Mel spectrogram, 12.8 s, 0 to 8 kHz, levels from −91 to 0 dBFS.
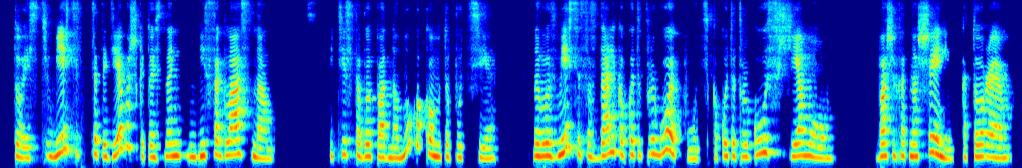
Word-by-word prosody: то 215 - -1
есть 185 +2 -7
вместе 255 +7 +1
с 250 - -27
этой 215 -5 -1
девушкой, 280 - -1
то 205 - -3
есть 195 0 -3
на 215 - -1
н 225 0 +4
не 210 +1 +2
согласна 235 -6 +1 0.5
с - - -32 0.2
идти 245 - -6
с 245 - -11
тобой 215 -2 +1
по 195 - +1
одному 190 - -1
какому-то 245 - +1
пути, 185 -2 -7 0.4
но 220 -1 +4
вы 220 +1 +5
вместе 250 - +2
создали 225 +4 0
какой-то 240 -3 -3
другой 260 +4 +3
путь, 170 -2 -11
какой-то 220 +3 -2
другую 225 +6 0
схему 220 -10 -1 0.5
ваших 220 0 +2
отношений, 215 -3 +3
которая, 195 -2 0
220 Hz, 155 wpm, -24 LUFS, 195-245 Hz, 0.5 s, вы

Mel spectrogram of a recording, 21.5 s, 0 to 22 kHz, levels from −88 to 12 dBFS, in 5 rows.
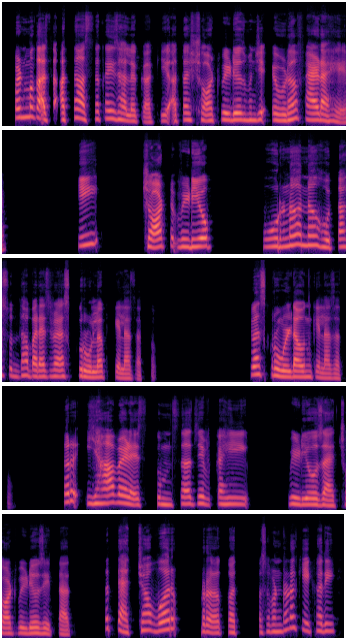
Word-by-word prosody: पण 290 +1 +4
मग 310 -1 +2
आता 215 -4 +6
आता 220 +6 +2
असं 240 +1 -1
काही 255 -1 0
झालं 200 -6 0
का? 145 -2 -3
की 180 +6 -9
आता 215 - -2
शॉर्ट 190 -2 -2
व्हिडिओस, 215 -1 +3
म्हणजे 205 +2 -1
एवढं 205 +4 +2
फॅड 210 -2 +6
आहे, 170 -8 +1 1.0
की 315 +5 +2 0.6
शॉर्ट 250 +1 +4
व्हिडिओ 245 +2 +5 0.7
पूर्ण 255 +5 +1
न 295 - +1 0.2
होता 235 +1 0
सुद्धा 220 -2 -5
बऱ्याच 195 -3 0
वेळा 195 0 +1
स्क्रोल 190 -4 -1
अप 175 - 0
केला 140 -4 -2
जातो. 120 -5 -17 1.2
किंवा 255 +1 +4
स्क्रोल 220 -7 +2
डाउन 180 0 +4
केला 160 -4 -4
जातो. 140 -2 -12 0.7
तर 275 - +2 0.2
ह्या 225 +2 +3
वेळेस 220 -8 +3 0.2
तुमचं 205 +1 -1
जे 225 -1 0
काही 205 -1 -2 0.5
व्हिडिओस 190 -3 +1
आहेत, 165 -2 +2
शॉर्ट 170 -1 0
व्हिडिओस 170 0 0
येतात, 145 -4 -4 0.4
तर - - -4
त्याच्यावर 260 - +1 0.3
प्र 205 -5 0
कत 195 -1 -2 0.3
असं 205 +3 -10
म्हणतो 220 +5 -3
ना 340 - +1
की 260 - -4
एखादी 235 0 -3
210 Hz, 150 wpm, -22 LUFS, 185-240 Hz, 1.2 s, आता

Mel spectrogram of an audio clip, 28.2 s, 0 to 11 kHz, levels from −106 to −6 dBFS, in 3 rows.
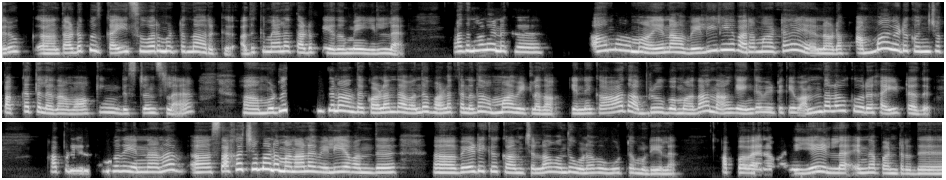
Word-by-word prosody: வெறும் 270 +6 -1 0.4
தடுப்பு 295 +9 +1 0.2
கை 215 - +2 0.2
சுவர் 290 0 +2
மட்டும் 275 -1 -2
தான் 250 -3 +1
இருக்கு. 195 +1 -7
அதுக்கு 235 +4 -5
மேல 285 +1 +1
தடுப்பு 230 0 -2
எதுவுமே 200 +1 +3 0.2
இல்லை. 195 -1 0 0.6
அதனால 315 +4 +3
எனக்கு 280 -3 -1 0.8
ஆமாமா 320 -7 +2
ஏ - - +2
நான் 240 -4 +1
வெளியிலேயே 330 +10 +2
வரமாட்டேன். 275 +6 0 0.2
என்னோட 195 0 0 0.3
அம்மா 275 - +1
வீடு 315 -2 +1
கொஞ்சம் 275 -1 +1
பக்கத்தில 245 -3 -2
தான் 185 -1 -4
வாக்கிங் 210 +5 -4
டிஸ்டன்ஸ்ல 200 0 -3 0.7
அ - - +1 0.2
முடிஞ்ச 310 +10 +3 0.6
அந்த 255 -2 +2
குழந்தை 240 +3 +3
வந்து 215 +6 +1
வளர்த்தினது 230 +1 0
அம்மா 235 +3 +2
வீட்ல 205 -3 -1
தான். 175 - -3 0.2
என்னைக்காவது 210 +9 -1
அபூர்வமா 210 -1 -1
தான் 285 -1 +1
நாங்க 215 0 -2
எங்க 205 +5 -1
வீட்டுக்கே 235 0 -4
அந்த 265 +7 0
அளவுக்கு 310 -1 -2
ஒரு 225 - +2
ஹைட் 200 +2 -2
அது. 170 - -5 0.7
அப்படி 295 +4 -2
இருக்கும்போது 295 -1 -2
என்னன்னா, 255 +5 +1 0.3
அ - - +4 0.2
சகஜமா 390 +4 +4
நம்மனாள 285 -3 +5
வெளியே 260 +3 +2
வந்து, 235 0 +2 0.5
அ - - +3 0.2
வேடிக்கை 280 +2 +2
அ - - -37
காமிச்செல்லாம் 220 +3 0
வந்து 245 +1 0
உணவு 215 +2 -1
ஊட்ட 220 +1 -7
முடியல. 175 0 -2 0.5
அப்போ 230 -1 -5
வேறு 195 -1 -1
வழியே 190 +6 0
இல்லை. 215 -1 +1
என்ன 225 +2 0
பண்ணுறது 185 -2 -2
240 Hz, 145 wpm, -23 LUFS, 210-280 Hz, 0.8 s, நம்மனாள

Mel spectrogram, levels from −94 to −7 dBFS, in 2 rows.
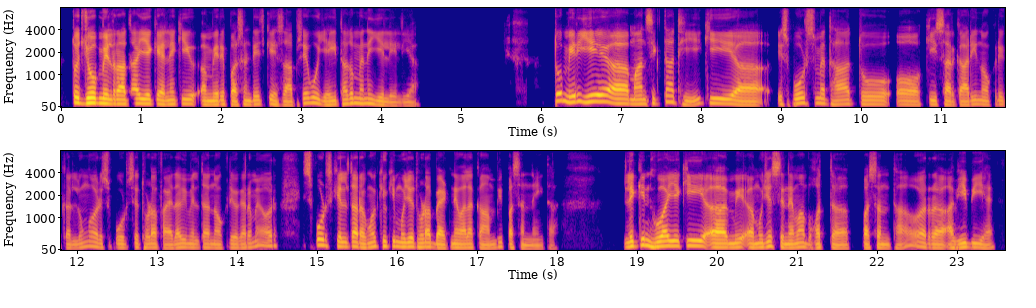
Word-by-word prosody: तो 160 - +8
जो 155 0 +12
मिल 140 -3 +6
रहा 125 -1 +6
था, 140 +2 +1
ये 135 -1 +5
कह 120 -1 +2
लें 120 +2 -1
कि 130 +3 -1
अ, 110 -4 -3
मेरे 110 +2 +1
परसेंटेज 110 +3 -2
के 125 - -4
हिसाब 100 -3 -3
से 145 - -1
वो 150 -1 0
यही 105 -2 -2
था, 125 - 0
तो 145 - 0
मैंने 140 -1 -1
ये 105 -4 -2
ले 90 -2 -6
लिया। 85 0 -11 1.7
तो 215 - +4
मेरी 180 -1 +3
ये 195 +2 +5
अ, 140 -6 +6
मानसिकता 130 +7 -1
थी 110 +2 -4
कि 145 -1 0 0.2
अ, 100 -4 +2 0.3
स्पोर्ट्स 140 +7 -2
में 140 -2 -2
था 115 +2 -3
तो 120 - -4 0.4
ओ 105 -2 -1
कि 115 -1 -3
सरकारी 105 +1 -2
नौकरी 110 -1 -7
कर 100 -1 -8
लूँगा 115 +9 -8
और 130 -5 -3
स्पोर्ट्स 105 -1 -8
से 115 - -4
थोड़ा 110 +1 -2
फ़ायदा 95 +2 -3
भी 115 - -3
मिलता 110 -1 -7
है 105 - -4
नौकरी 100 +1 -7
वग़ैरह 105 +2 -5
में - - -8
और 80 -2 -5 0.3
स्पोर्ट्स 175 -4 0
खेलता 140 0 +2
रहूँगा 120 +1 0
क्योंकि 145 0 -2
मुझे 130 -1 +1
थोड़ा 120 +1 +1
बैठने 100 +2 -1
वाला 105 0 0
काम 95 +1 -4
भी 130 - -7
पसंद 100 -4 -5
नहीं 85 0 -10
था। - - -15 0.9
लेकिन 145 +5 +4
हुआ 140 +3 +6
ये 155 0 +4
कि 160 +2 +2
अ, 115 -5 +6
मे 115 +3 0
अ, 115 - -1
मुझे 120 +6 0
सिनेमा 115 -1 -1
बहुत 105 -4 -5 0.5
पसंद 100 -1 -2
था 95 - -6
और 105 +4 -3
अभी 100 +3 -1
भी 115 -2 -3
है। 95 +2 -7
115 Hz, 210 wpm, -23 LUFS, 105-135 Hz, 1.7 s, जो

